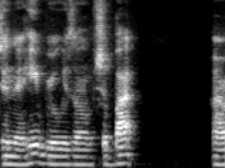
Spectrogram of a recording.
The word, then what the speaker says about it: Shabbat: the Hebrew is um Shabbat all right Shabbat okay um it going to it all right so it's not spelled like shabbath all right like the Sabbath but the Shabbat okay um so let's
